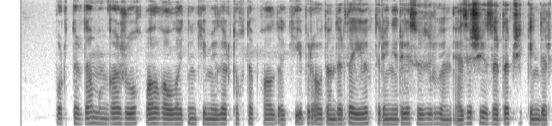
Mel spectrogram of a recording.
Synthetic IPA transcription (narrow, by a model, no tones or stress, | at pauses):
spo̞ɾt̪ːɑɾd̪ɑməɴʁɑʒuwəq̚b̥ɑlˠəqɑwlˠɑjt̪əŋkʲʰe̞me̞le̞ɾt̪ʰo̞qt̪ɑp̚qʰɑlˠd̪əkʲʰe̞jbɪɾɑ̰wd̪ɑnd̪ɑɾd̪ɑje̞le̞k̚t̪ɾene̞ɾɡʲiesɵzʏlɡʲe̞næ̰zɪɾʃe̞zɑɾd̪ɑpʒe̞k̪ʲkʲe̞nd̪e̞ɾ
